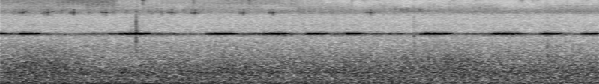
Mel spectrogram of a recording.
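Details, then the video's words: Southern Crimean night with crickets singing and a gentle breeze; a high, pulsing chirr repeats in short bursts roughly every half second, one sharp click partway through, over a steady airy hiss. "Звук ночи. Юг. Крым. Сверчки поют. Ночной бриз."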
